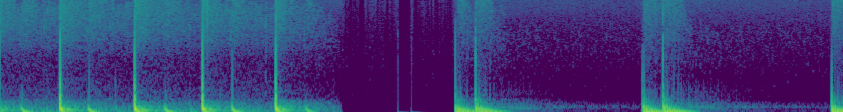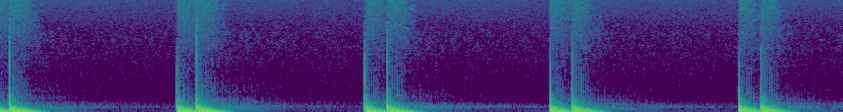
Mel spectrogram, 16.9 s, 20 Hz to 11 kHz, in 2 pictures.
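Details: Deep, paired lub-dub heartbeat thumps, quicker at first, then slow and steady near 32 beats a minute; high-definition sound-effect recording of a normal heartbeat.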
